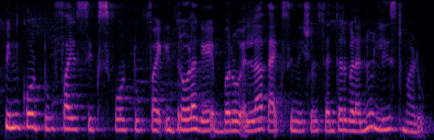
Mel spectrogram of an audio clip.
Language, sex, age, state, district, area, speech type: Kannada, female, 18-30, Karnataka, Davanagere, rural, read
